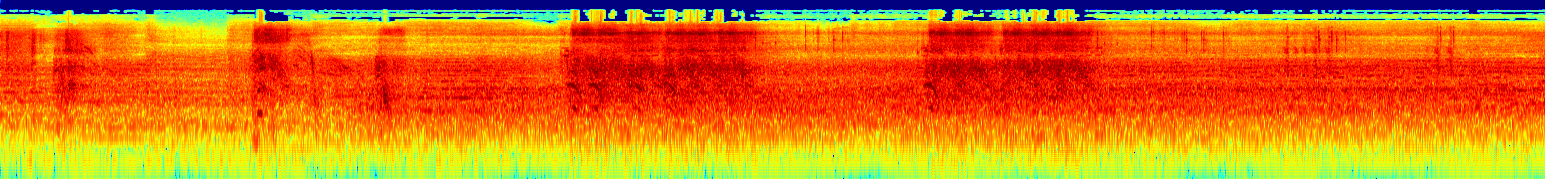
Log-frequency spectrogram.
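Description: Plastic bricks clatter and scatter as objects smash apart.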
